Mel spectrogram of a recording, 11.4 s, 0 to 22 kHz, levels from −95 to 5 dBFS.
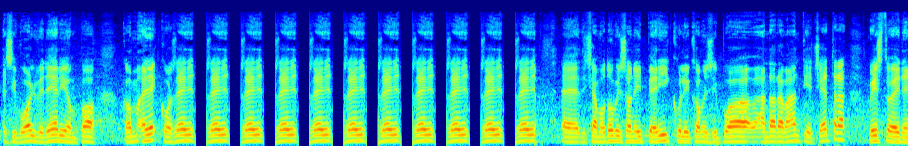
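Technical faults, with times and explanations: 2.43 to 6.68 s, stutter with silent gaps: likely a stalled stream replaying its last fragment on each retry, so a 284 ms burst repeats ten times, each followed by about 145 ms of silence, and the intervening audio is lost.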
